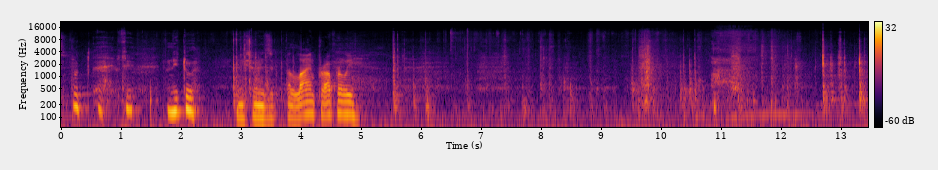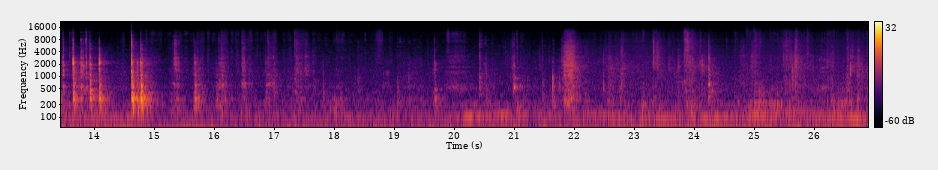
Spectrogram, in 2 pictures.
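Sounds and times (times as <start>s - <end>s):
hard plastic scraping and knocking: 2.8s - 4.0s, 5.5s - 21.8s.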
